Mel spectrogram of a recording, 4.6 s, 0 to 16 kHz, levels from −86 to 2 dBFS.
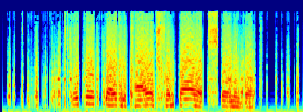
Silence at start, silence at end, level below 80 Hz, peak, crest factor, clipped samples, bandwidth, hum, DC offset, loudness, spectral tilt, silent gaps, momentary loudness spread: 0.1 s; 0.1 s; -46 dBFS; 0 dBFS; 12 dB; under 0.1%; 11.5 kHz; none; under 0.1%; -11 LUFS; -3.5 dB/octave; none; 15 LU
